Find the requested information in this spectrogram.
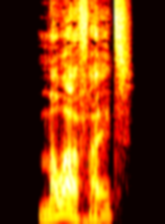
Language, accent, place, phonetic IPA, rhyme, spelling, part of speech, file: German, Germany, Berlin, [ˈmaʊ̯ɐˌfals], -aʊ̯ɐfals, Mauerfalls, noun, De-Mauerfalls.ogg
- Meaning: genitive singular of Mauerfall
